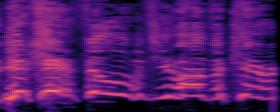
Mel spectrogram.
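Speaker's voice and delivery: high, fast disbelief; hammed-up scolding; exasperated. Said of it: "it's like".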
